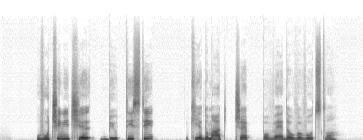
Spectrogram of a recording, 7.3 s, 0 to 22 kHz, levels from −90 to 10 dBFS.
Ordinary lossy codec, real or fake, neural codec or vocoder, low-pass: none; fake; autoencoder, 48 kHz, 32 numbers a frame, DAC-VAE, trained on Japanese speech; 19.8 kHz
